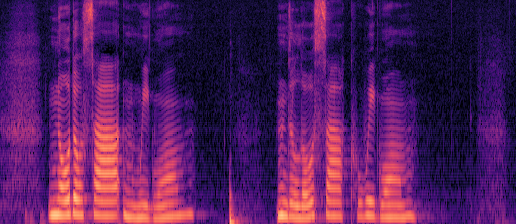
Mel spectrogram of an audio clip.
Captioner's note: speaking in foreign language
